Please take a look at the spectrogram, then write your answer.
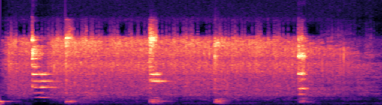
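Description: Tomatoes, onions and green chillies fry for a masala with a steady sizzle, broken by several sharp stirring scrapes at intervals; close and moderately loud with no talk.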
